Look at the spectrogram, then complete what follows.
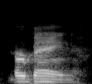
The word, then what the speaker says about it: Urbane: Well, then I think you deserve a nicer watch, and that watch is the LG Watch Ur Urba Urban Urbane is how it's Urbane. pronounced.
